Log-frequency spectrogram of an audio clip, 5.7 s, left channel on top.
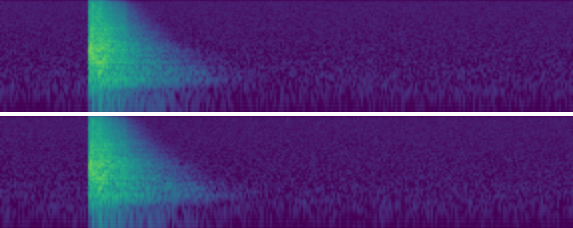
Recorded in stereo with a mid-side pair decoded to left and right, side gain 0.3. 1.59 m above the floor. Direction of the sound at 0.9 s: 20° left.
